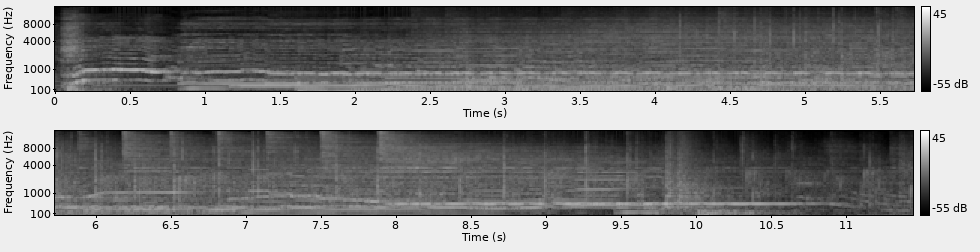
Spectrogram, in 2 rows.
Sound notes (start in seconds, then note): 3.9 audience applauding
